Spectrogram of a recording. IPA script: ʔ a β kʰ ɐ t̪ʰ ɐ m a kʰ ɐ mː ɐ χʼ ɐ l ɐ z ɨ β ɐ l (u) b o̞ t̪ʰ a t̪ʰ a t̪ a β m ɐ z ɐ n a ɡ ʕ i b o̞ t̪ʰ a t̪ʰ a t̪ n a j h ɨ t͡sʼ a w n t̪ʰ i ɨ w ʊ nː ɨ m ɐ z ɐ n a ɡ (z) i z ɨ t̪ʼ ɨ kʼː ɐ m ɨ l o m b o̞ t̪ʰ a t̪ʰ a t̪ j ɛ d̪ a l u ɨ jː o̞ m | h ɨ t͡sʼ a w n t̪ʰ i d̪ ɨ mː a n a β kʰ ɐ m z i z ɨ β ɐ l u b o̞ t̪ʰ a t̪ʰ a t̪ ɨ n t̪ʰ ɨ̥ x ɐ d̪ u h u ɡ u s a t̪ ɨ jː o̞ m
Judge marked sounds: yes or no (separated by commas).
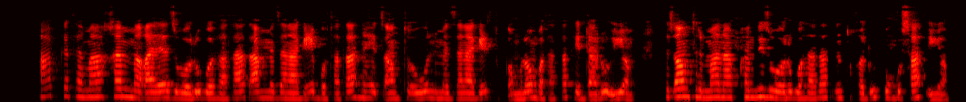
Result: yes, no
